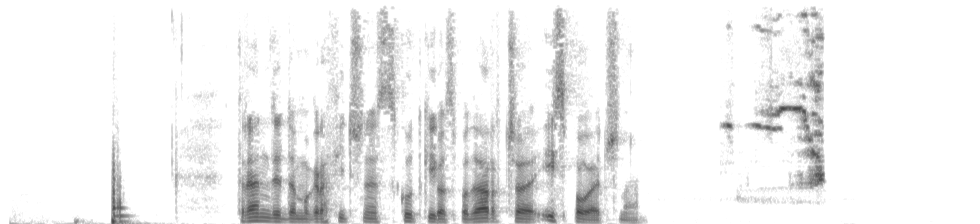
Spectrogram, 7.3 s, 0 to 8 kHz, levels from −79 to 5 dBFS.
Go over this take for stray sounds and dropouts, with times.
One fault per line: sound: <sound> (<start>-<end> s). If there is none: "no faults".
sound: squeak (5.4-6.2 s)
